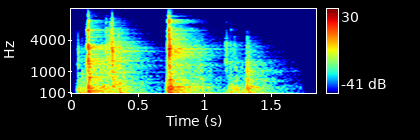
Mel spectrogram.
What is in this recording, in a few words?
Large household door open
